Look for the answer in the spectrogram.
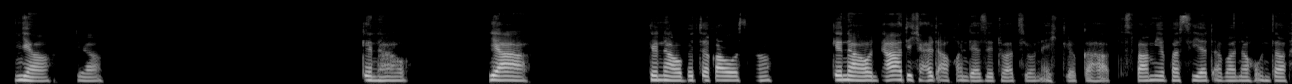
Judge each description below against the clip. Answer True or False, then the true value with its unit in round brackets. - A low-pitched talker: False (185 Hz)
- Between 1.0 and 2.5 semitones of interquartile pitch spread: True (1.8 semitones)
